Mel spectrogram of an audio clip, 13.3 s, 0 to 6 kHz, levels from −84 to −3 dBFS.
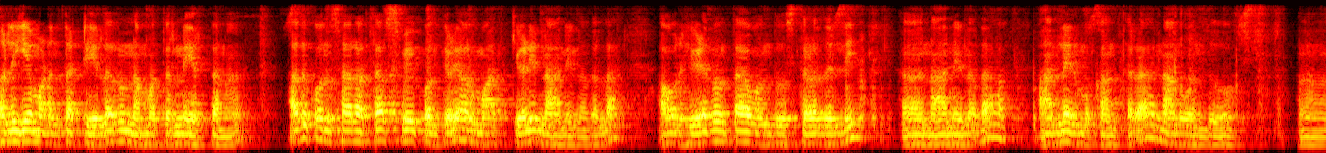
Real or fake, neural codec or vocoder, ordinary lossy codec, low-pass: fake; vocoder, 24 kHz, 100 mel bands, Vocos; none; 5.4 kHz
